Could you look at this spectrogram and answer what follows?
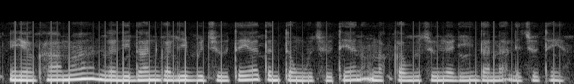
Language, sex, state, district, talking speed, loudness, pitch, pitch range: Wancho, female, Arunachal Pradesh, Longding, 230 wpm, -13 LUFS, 190 Hz, 185-200 Hz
